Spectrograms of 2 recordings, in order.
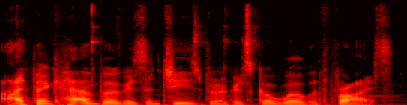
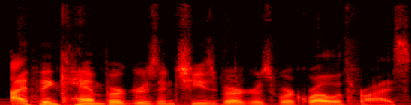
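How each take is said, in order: First: It is said in a British accent. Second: It is said in his plain accent.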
